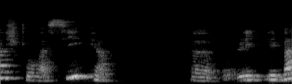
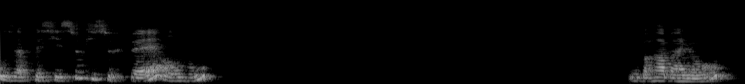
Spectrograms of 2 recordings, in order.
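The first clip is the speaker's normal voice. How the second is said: low, slowing, softening guiding voice; calm yoga guidance; 5 semitones lower, 3 dB quieter than usual. Real, not acted. Yoga teacher guiding students to notice their breath, calm. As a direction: settle them gently into stillness, leaving pauses. Guides students into standing awareness.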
